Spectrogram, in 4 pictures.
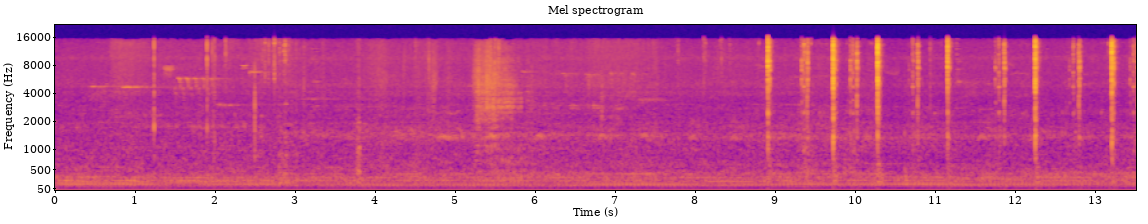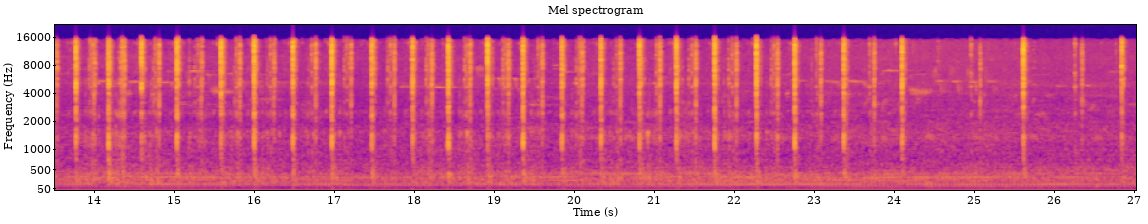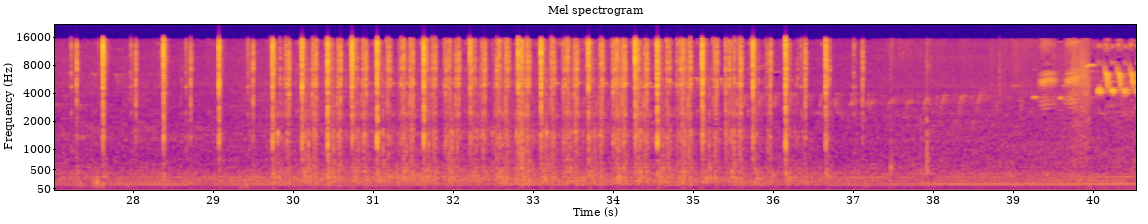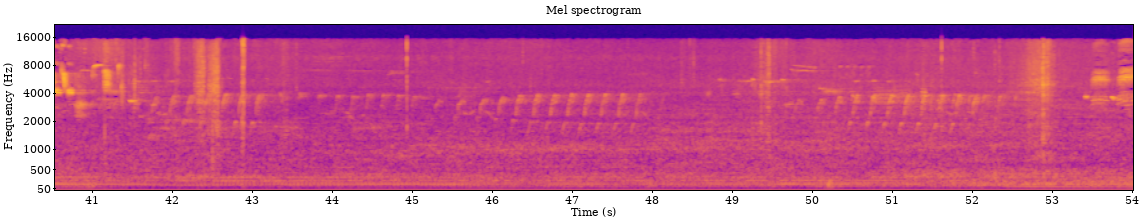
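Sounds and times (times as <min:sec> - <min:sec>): hand-crank sewing machine clicking: 0:12.6 - 0:24.2, 0:24.9 - 0:37.2.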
